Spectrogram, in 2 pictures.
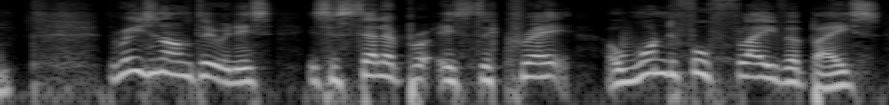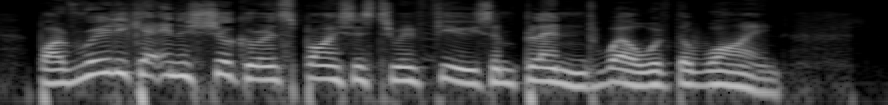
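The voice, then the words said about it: Bad Jamie Oliver impression. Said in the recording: “Shall I do a Jamie Oliver impression? ... It's the worst Jamie Oliver impression ever.”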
